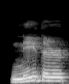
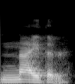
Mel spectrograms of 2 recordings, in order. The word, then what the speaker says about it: neither: So generally, pronunciation of the word in British, the word neither can be pronounced in two different ways. You can say as well, neither and neither, neither and neither. Both are common, both are usually pronounced.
